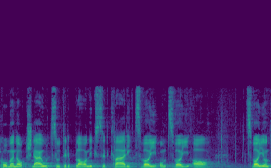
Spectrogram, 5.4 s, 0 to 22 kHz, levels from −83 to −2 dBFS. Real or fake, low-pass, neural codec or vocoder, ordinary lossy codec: real; none; none; none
